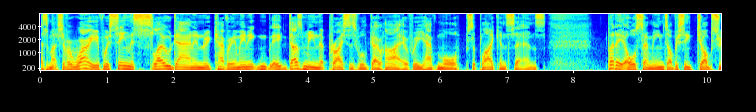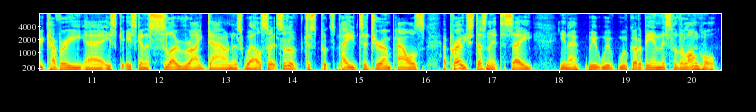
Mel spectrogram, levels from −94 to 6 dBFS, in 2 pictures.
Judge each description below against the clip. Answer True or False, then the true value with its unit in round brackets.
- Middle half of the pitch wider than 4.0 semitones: False (3.3 semitones)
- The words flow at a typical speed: False (225 wpm)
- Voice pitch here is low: True (110 Hz)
